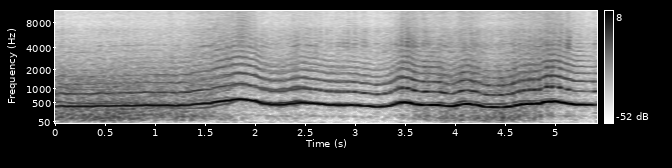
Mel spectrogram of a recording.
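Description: A 5-inch FPV quadcopter's Emax Eco 2306 motors and propellers whining, the pitch rising and falling repeatedly with the throttle.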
